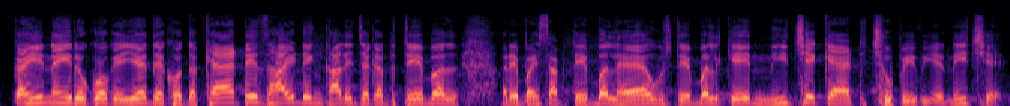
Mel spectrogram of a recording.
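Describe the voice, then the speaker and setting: Young male tutor, Rajasthani accent, lively and repetitive, slightly high voice. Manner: energetic, repeats catchphrases, acts out students' questions. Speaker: English teacher. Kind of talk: exam-prep grammar lesson.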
